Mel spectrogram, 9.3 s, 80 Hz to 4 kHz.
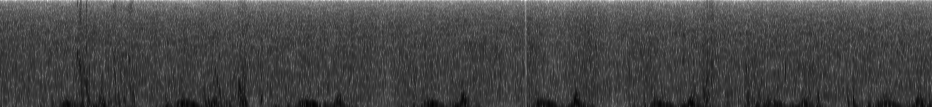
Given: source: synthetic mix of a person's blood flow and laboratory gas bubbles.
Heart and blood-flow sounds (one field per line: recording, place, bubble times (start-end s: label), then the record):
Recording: Doppler ultrasound of blood flow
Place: precordium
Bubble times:
0.72-0.94 s: bubbles
0.97-1.38 s: bubbles
2.00-2.52 s: bubbles
2.59-2.75 s: bubbles
7.01-7.67 s: bubbles
7.82-7.90 s: bubbles
8.07-8.23 s: bubbles
8.44-8.59 s: bubbles
9.12-9.33 s: bubbles
From the record:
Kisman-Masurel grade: 332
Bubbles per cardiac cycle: rolling drumbeat, 9 or more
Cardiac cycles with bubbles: 50 to 99%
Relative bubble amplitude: moderate (0.250 to 0.450)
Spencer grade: 3 (all of the cardiac periods contain showers or single bubble signals, but not dominating or overriding the cardiac motion signals)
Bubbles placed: only in the low amplitude regions of the cardiac cycle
